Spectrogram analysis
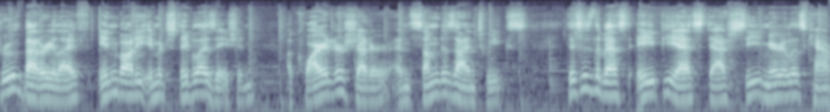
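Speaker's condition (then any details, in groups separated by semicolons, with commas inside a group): No condition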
